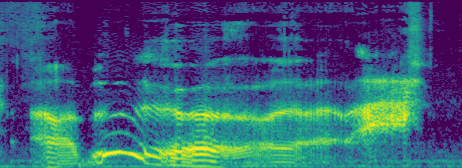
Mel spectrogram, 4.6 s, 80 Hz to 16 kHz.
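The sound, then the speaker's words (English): A person voices a drawn-out, tortured groan of pain: one sustained, wavering moan with swooping pitch that strains upward near the end before cutting off. “I like that as the team name, just a pain sound. Okay, 2 seconds of a tortured groan.”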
